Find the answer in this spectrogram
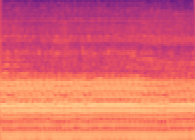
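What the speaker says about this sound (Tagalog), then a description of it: "Magpipreheat na ako ng motor." A motorcycle engine idling as it warms up on a cold morning, a loud, steady, even low drone close by, unchanging throughout with no talk.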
